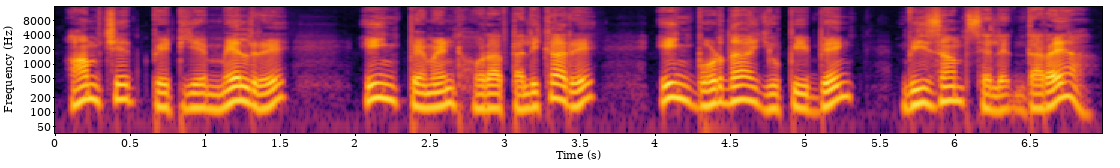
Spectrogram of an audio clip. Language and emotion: Santali, neutral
